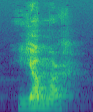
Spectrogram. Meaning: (interjection) too bad, unfortunately; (adjective) 1. unfortunate, sad 2. too bad, a pity; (verb) inflection of jammeren: first-person singular present indicative
- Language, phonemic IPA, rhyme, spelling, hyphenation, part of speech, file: Dutch, /ˈjɑ.mər/, -ɑmər, jammer, jam‧mer, interjection / adjective / verb, Nl-jammer.ogg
